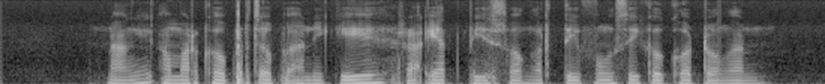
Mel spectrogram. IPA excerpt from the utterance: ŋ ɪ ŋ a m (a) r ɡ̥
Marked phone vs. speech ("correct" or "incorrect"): correct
